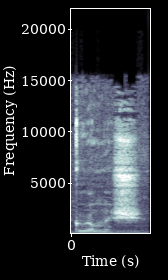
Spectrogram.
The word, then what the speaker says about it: Gruumsh: dark cleric of grommish still not right here with its grummish or groups I've heard it pronounced both ways but um I think the majority of people I know pronounce it grummish so I will continue to do so so let's see what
